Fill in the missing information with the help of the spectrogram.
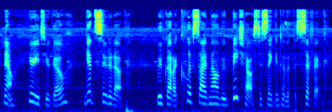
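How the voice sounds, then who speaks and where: A woman acts out a zealous female explosives soldier in a comedy audio drama. She is commanding and exasperated, with lively swings in pitch. There is faint noise behind her. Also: normal speed, lightly acted. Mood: gung-ho. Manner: commanding, impatient.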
